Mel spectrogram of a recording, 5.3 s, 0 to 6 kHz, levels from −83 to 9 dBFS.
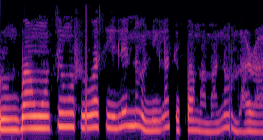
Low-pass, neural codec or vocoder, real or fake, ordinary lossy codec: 5.4 kHz; none; real; Opus, 64 kbps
